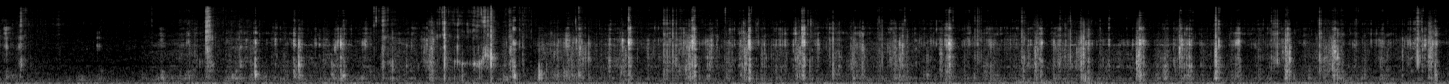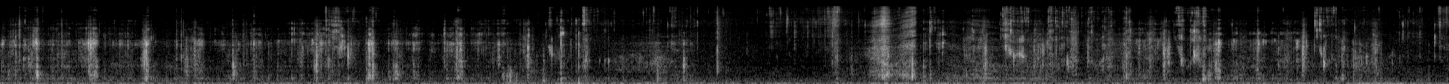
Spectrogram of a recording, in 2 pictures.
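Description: Chewing and biting on grilled, sauce-glazed chicken skewers: a dense run of short wet smacks and clicks, with brief lulls just after the start and a little past two-thirds of the way through.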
